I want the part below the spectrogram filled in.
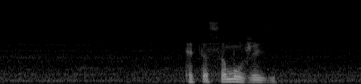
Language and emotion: Russian, neutral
